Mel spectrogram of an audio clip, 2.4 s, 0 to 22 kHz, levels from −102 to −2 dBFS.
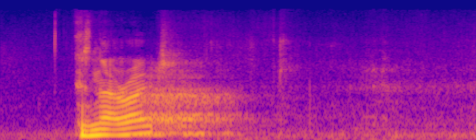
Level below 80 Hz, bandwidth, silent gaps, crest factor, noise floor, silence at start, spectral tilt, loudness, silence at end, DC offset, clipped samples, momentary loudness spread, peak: -54 dBFS; 9.8 kHz; none; 22 dB; -47 dBFS; 0.35 s; -7.5 dB/octave; -19 LUFS; 1.15 s; under 0.1%; under 0.1%; 25 LU; 0 dBFS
